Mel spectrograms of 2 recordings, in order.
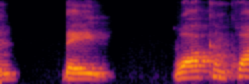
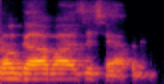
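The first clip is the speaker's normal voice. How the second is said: put-on, imitated mumble. Recounting George Floyd sitting in the car, imitating him mumbling. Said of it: "kind of mumbling like".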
